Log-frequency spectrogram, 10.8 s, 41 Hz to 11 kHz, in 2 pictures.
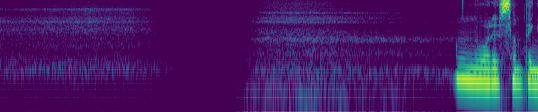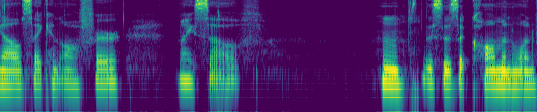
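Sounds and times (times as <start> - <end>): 
slow deep breathing: 0.0 - 1.8, 2.4 - 4.6, 6.6 - 7.1
speech: 4.6 - 8.0, 9.2 - 10.7.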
